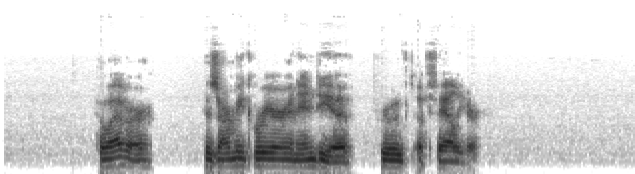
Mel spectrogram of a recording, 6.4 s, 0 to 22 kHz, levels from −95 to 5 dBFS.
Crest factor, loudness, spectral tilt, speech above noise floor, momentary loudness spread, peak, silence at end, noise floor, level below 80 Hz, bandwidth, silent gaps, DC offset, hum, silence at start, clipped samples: 14 dB; -14 LUFS; -5 dB/octave; 50 dB; 10 LU; -2 dBFS; 1.6 s; -62 dBFS; -58 dBFS; 7.8 kHz; none; under 0.1%; none; 1 s; under 0.1%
